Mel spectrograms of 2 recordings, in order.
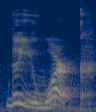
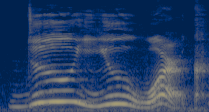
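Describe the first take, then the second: First: Said in the usual way. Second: Very slow, stretched DO YOU WORK; slow model question. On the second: Shown as a demonstration. Teacher models a question for learners, slowly. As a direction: draw out each word of "do you work".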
